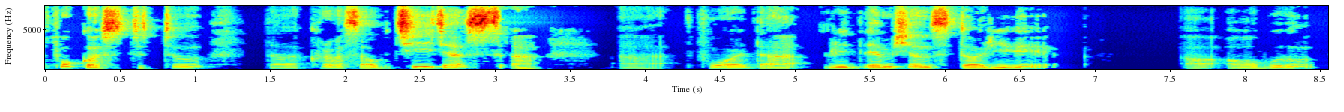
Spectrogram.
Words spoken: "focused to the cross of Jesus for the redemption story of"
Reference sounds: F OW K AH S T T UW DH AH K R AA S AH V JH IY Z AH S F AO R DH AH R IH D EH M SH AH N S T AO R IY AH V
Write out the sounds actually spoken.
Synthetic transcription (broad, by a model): F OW K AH S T T UW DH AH K R AA S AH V JH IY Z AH S F AO R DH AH R IH D EH M SH AH N S T AO R IY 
